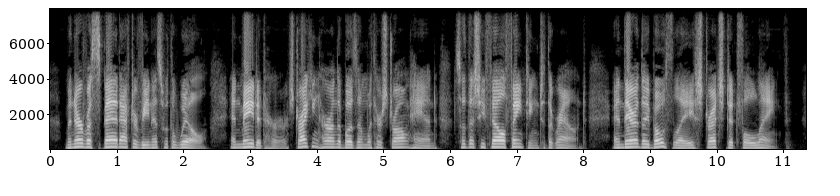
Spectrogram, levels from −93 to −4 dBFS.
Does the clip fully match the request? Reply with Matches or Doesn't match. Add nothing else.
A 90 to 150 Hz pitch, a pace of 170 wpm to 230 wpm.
Doesn't match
